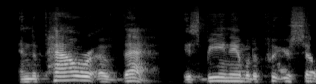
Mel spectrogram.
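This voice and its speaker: This man's voice sits fairly high, with ordinary pitch variation. He keeps a moderate pace in a plain, everyday voice. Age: 60s. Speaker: speaker on self-awareness. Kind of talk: conversational talk to an audience.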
